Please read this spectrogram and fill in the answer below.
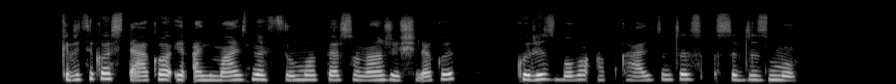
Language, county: Lithuanian, Vilnius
